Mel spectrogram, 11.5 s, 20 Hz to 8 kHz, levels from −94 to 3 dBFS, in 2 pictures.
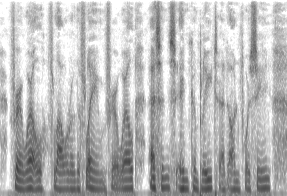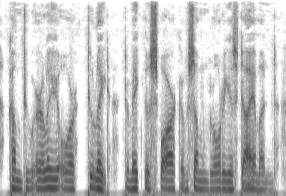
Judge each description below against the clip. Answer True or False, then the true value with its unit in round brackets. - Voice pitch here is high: False (130 Hz)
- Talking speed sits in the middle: False (125 wpm)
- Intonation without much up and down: True (2.0 semitones)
